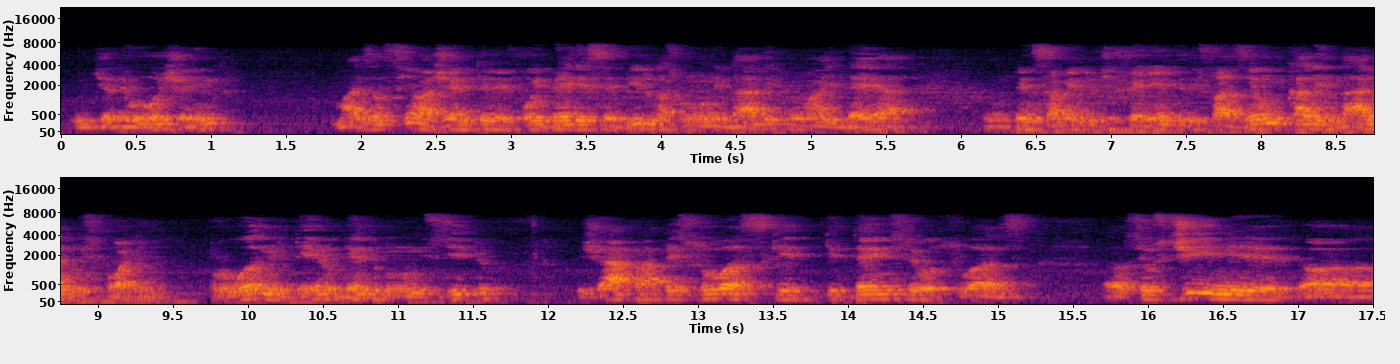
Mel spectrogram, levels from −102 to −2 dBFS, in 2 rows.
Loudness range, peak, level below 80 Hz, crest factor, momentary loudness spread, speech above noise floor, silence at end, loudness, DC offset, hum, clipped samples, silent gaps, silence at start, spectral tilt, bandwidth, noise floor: 3 LU; -16 dBFS; -58 dBFS; 18 dB; 10 LU; 31 dB; 0 s; -33 LUFS; under 0.1%; none; under 0.1%; none; 0.05 s; -6 dB/octave; 8 kHz; -64 dBFS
